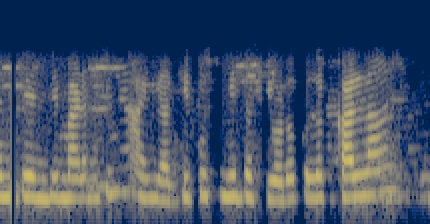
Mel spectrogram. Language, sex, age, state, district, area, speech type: Dogri, female, 18-30, Jammu and Kashmir, Reasi, urban, conversation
